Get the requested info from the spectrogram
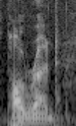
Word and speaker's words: Rudd: It's Paul Rudd. – Please. – Rhymes with Elmer Fudd.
